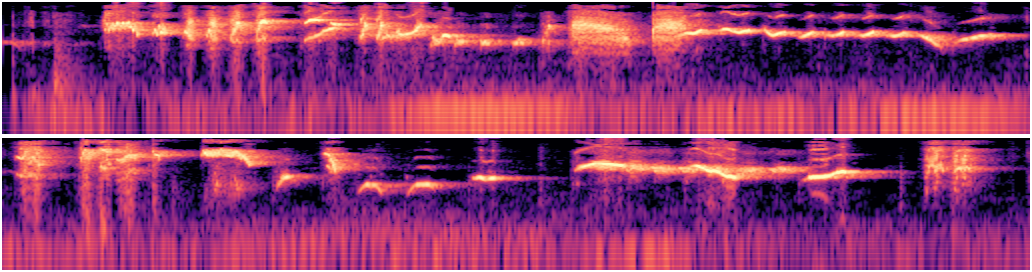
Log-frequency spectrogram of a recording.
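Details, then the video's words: Green leafbird fanning its tail while singing: a varied, fast run of loud whistled phrases, sliding notes and sharp chirps, mostly high-pitched, with a steady low hum underneath. "CUCAK IJO MAIN EKOR NGIPAS"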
